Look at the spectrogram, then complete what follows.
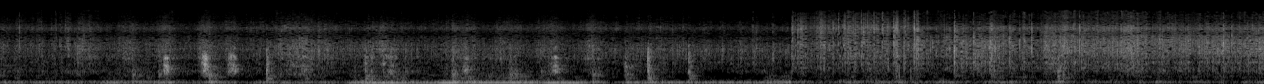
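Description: Noodles stir-frying in a non-stick pan, stirred and tossed with a wooden spatula: light sizzling with occasional scrapes and taps of the spatula. The sizzling grows louder about eight seconds in.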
